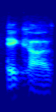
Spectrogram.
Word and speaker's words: Eka: Eka is Japanese pronunciation, like Zen is the Japanese pronunciation of the Chinese Chun.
